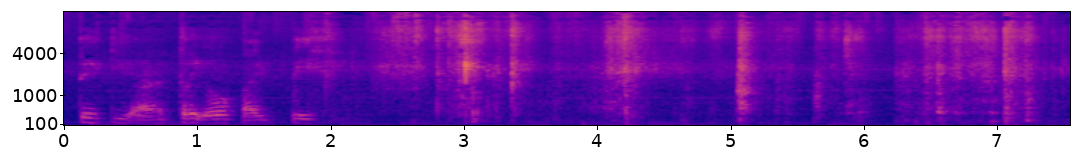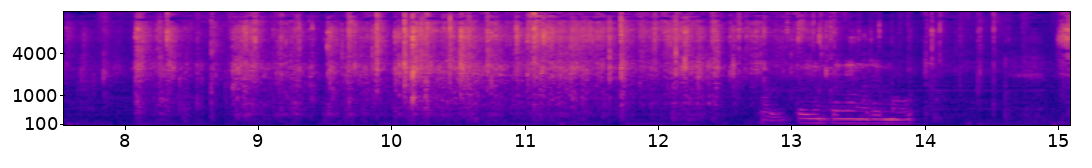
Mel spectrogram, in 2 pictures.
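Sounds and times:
plastic bags crinkling: 6.3s - 14.7s.

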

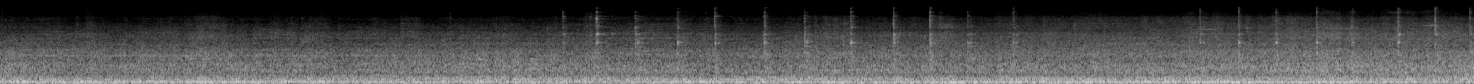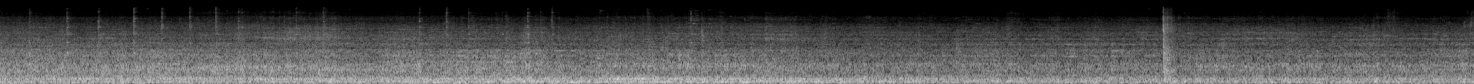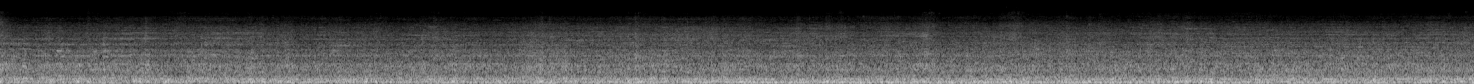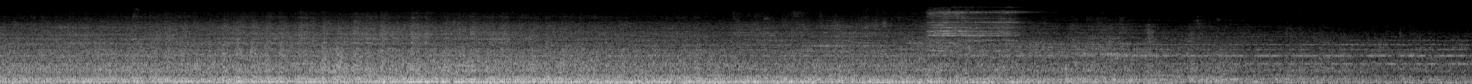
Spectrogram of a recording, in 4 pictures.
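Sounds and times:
train cars rumbling on rails: 0.0s - 58.9s
high wheel squeal: 52.3s - 54.6s.

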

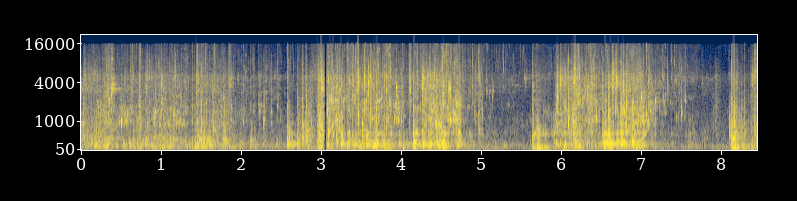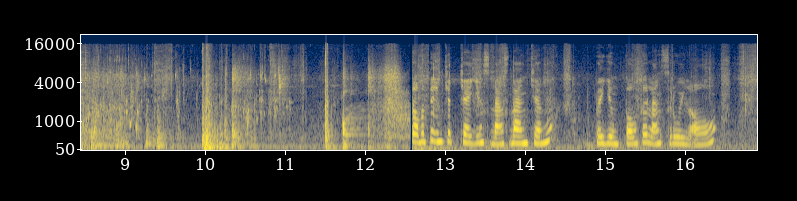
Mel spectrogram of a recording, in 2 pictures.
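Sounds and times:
hands splashing in basin of water: 0.0s - 11.2s.

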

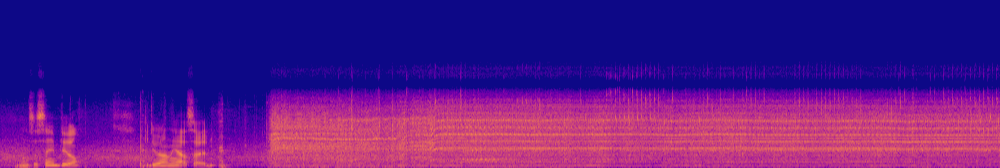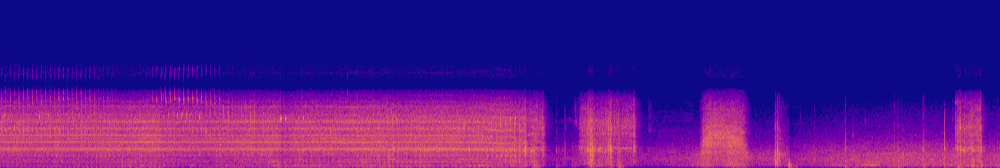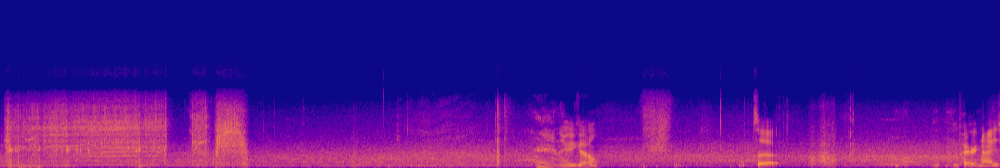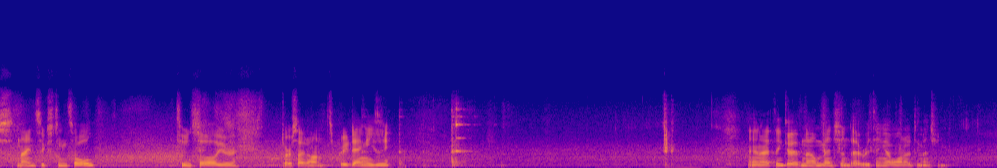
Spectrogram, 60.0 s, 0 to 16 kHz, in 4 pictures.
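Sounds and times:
electric drill cutting metal: 4.0s - 24.6s, 29.3s - 33.8s.

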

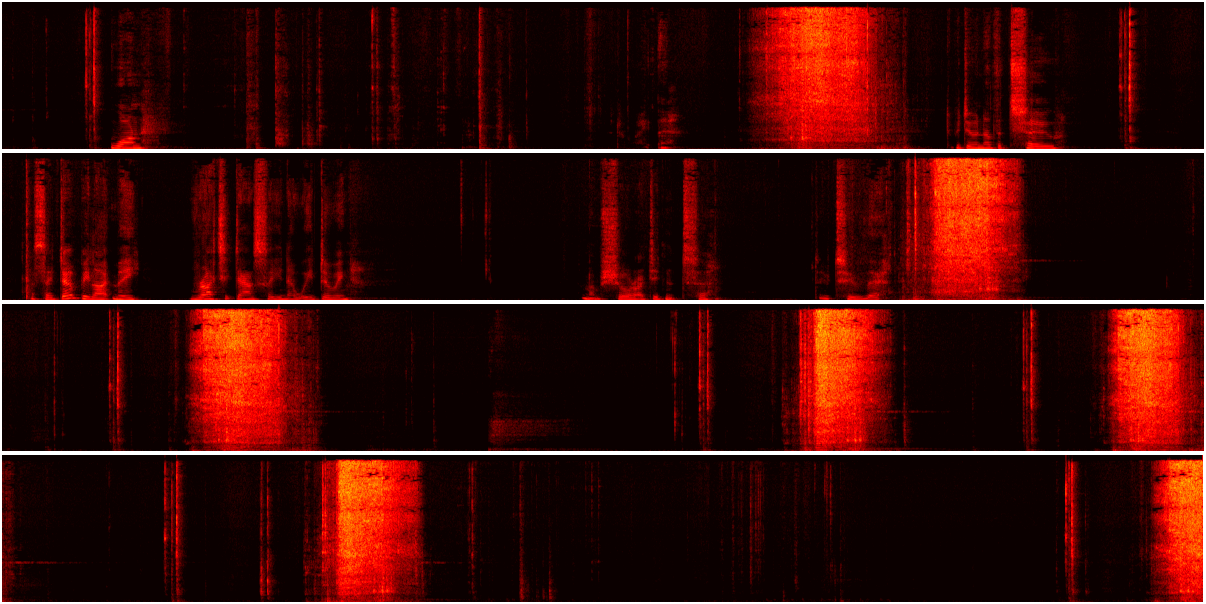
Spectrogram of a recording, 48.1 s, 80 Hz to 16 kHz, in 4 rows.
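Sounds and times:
knitting machine carriage rattling: 7.4s - 9.2s, 20.9s - 22.3s, 25.9s - 27.3s, 31.8s - 33.0s, 35.0s - 36.3s, 39.1s - 40.3s, 47.5s - 48.0s.

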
